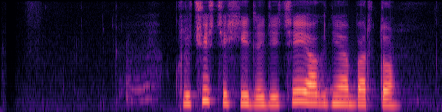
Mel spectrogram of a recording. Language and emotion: Russian, neutral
